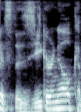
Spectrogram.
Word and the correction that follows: Zeigarnik: Am I pronouncing that right? The Ziegernilk effect. – The, the Zeigarnik effect.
